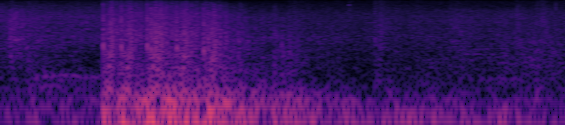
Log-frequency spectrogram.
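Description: Battleship stern turrets firing in the naval video game Ultimate Admiral: Dreadnoughts, with a single heavy boom that strikes suddenly and then rumbles away into a fading tail.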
